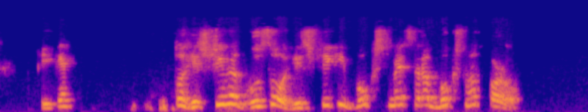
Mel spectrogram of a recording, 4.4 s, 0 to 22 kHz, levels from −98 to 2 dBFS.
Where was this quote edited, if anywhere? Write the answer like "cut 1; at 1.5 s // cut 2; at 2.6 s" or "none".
none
